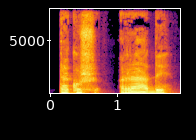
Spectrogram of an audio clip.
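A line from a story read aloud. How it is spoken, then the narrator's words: Slow speech. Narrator (Russian): проговорила она медленно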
